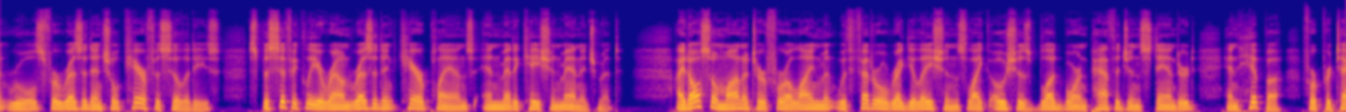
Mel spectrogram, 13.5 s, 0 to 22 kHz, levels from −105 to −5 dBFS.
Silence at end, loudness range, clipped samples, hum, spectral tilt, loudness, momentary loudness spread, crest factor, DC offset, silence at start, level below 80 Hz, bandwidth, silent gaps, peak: 0 s; 3 LU; under 0.1%; none; -6.5 dB/octave; -26 LUFS; 8 LU; 16 dB; under 0.1%; 0 s; -58 dBFS; 13.5 kHz; none; -10 dBFS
